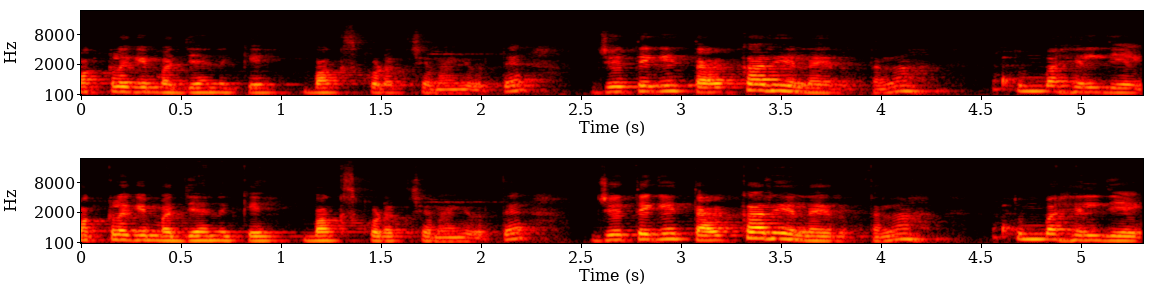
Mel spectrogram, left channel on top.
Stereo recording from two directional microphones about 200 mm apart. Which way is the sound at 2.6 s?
45° right (ahead or behind).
